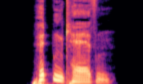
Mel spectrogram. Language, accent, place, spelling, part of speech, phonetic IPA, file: German, Germany, Berlin, Hüttenkäsen, noun, [ˈhʏtn̩ˌkɛːzn̩], De-Hüttenkäsen.ogg
- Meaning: dative plural of Hüttenkäse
